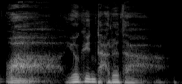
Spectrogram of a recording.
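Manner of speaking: soft, slow, quietly amazed; a hushed, slow wow of wonder; imitating a churchgoer who is quietly impressed; hushed awe. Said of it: "알아듣는 사람들은".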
